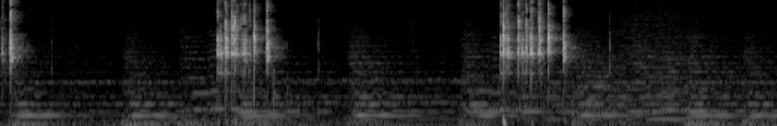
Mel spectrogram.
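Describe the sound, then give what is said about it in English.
Dice are rolled during a tabletop role-playing game, including a four-sided die: two short bursts of bright clattering taps, spaced about two seconds apart, over a low background hum. “Where's that dice? Not that one, that one.”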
